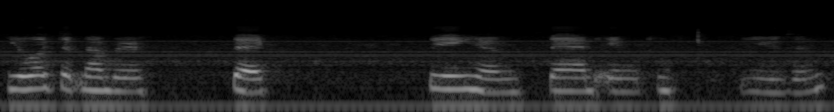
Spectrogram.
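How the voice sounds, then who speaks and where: A woman giving an amateur dramatic reading of fan fiction, halting and prone to stumbles. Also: medium pitch, level tone, a little hiss or hum. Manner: halting, stumbles over words and breaks into giggles. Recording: muffled, humming home recording.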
